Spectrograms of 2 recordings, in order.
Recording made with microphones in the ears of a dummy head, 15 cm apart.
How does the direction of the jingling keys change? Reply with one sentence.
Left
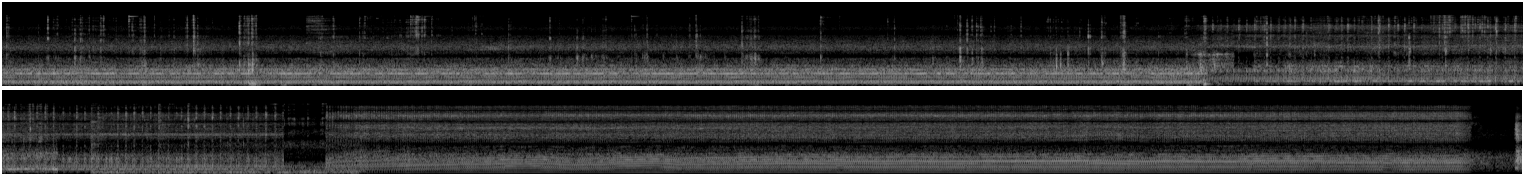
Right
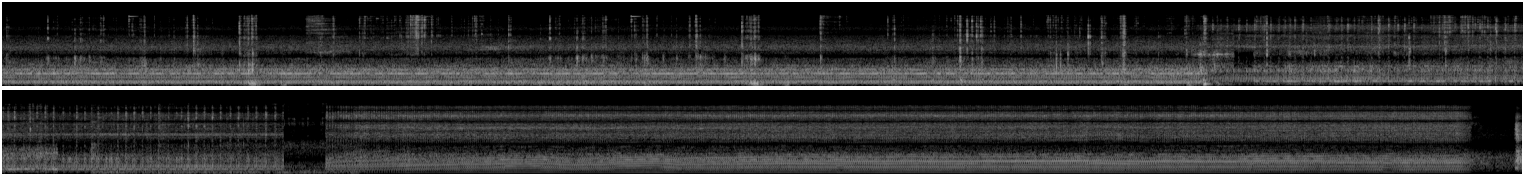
You can hear the jingling keys go right and come back.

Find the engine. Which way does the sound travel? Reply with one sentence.
In this clip you hear the engine stay in one place.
